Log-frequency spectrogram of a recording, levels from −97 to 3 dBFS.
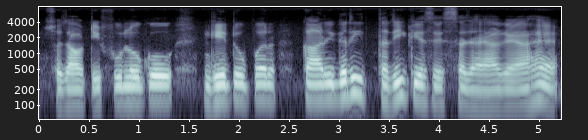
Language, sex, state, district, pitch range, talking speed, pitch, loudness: Hindi, male, Arunachal Pradesh, Lower Dibang Valley, 110-130 Hz, 125 wpm, 125 Hz, -16 LUFS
